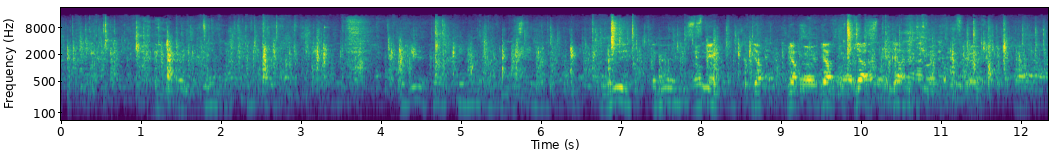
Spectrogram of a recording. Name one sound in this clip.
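Several young men talk casually nearby.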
